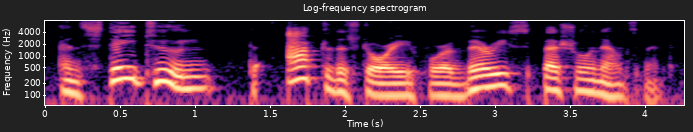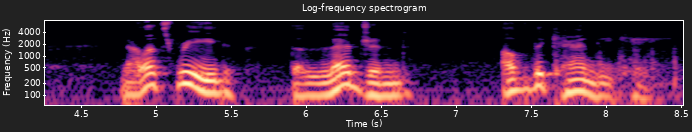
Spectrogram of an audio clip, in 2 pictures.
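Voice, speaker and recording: A man's voice: medium pitch, gravelly, dark tone, slightly rough. A man hosting a children's story time, reading aloud expressively and speaking directly to young listeners with exclamations. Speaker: children's storytime host and reader.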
